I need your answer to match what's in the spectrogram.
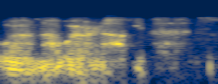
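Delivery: halfway put-on superhero tough-guy voice, rough rasp. Imitating how Jim Gordon talks in Gotham: Jim Gordon doing Batman voice. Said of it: "Jim Gordon's kind of in the middle".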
